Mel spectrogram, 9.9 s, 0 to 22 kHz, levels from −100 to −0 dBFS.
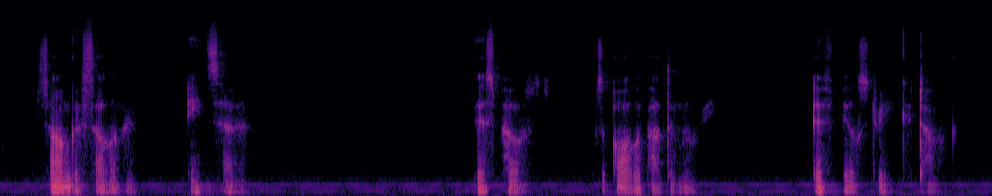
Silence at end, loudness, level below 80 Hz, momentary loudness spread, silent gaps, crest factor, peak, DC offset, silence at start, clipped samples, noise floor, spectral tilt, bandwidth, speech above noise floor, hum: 0.5 s; -55 LUFS; -78 dBFS; 16 LU; none; 26 dB; -30 dBFS; under 0.1%; 0.35 s; under 0.1%; -79 dBFS; -5 dB/octave; 12 kHz; 26 dB; 60 Hz at -75 dBFS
